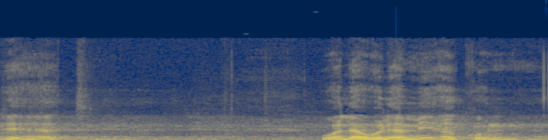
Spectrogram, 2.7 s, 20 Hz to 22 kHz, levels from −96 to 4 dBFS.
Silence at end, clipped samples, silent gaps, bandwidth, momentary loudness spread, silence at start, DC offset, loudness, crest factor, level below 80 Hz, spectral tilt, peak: 0 s; under 0.1%; none; 14.5 kHz; 22 LU; 0 s; under 0.1%; -16 LUFS; 18 dB; -60 dBFS; -6.5 dB/octave; 0 dBFS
